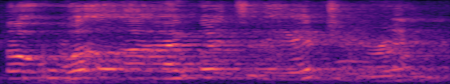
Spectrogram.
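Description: A man's voice: very high voice, expressive, normal speed, a crowd in the background. A man playing an earnest, flustered superhero in his civilian guise, hammy and stammering, in a live comic radio play. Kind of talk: live old-time radio drama performance, played for laughs. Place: large convention hall stage with audience. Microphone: panel microphone through PA, filmed from audience. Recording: echoey convention hall, distant, noisy audience recording.

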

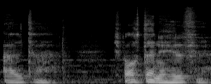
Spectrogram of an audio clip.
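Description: An actor playing a slick, self-important manager and schemer in a TV crime comedy. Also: male voice, deep voice, level tone, slow, husky, faint music behind, exaggerated voice. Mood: desperate.

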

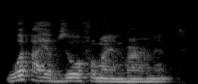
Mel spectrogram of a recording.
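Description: A man's voice: medium pitch, darkish tone. Young Ghanaian man, echoey room. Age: young adult. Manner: halting, deliberate, rhetorical questions and tag "right?". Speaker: vlogger. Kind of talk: reflective monologue to camera. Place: indoors, room at home with bare walls and ceiling fan. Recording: echoey room, webcam at a distance.

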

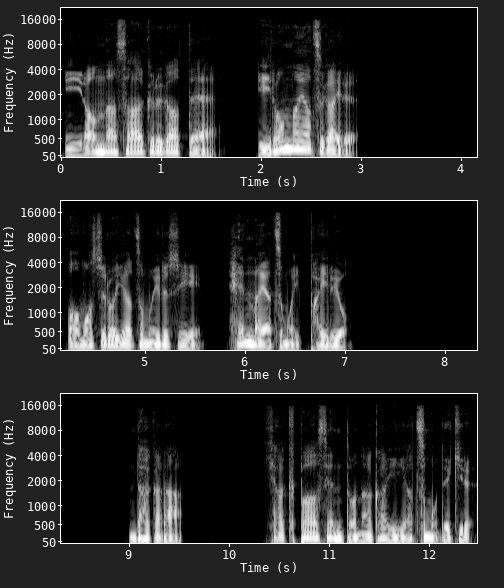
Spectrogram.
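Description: A man playing a kind, easygoing schoolteacher in a voice drama, gently and casually encouraging a student. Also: on the low side, lively intonation, no echo, studio quality, lightly acted. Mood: reassuring, encouraging. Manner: gentle, unhurried, casual, reassuring with long pauses. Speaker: voice drama performer. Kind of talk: Japanese voice drama, one-sided intimate talk to the listener.

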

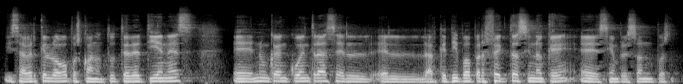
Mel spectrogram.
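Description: A man's voice: mid-range voice, level tone, moderate pace. A man in his thirties, a writer speaking on a stage panel through a handheld mic, hesitant with many fillers and tag questions. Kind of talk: panel discussion. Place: stage of a cultural centre auditorium.

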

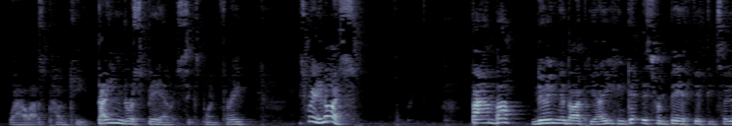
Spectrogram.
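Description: A man in his thirties giving a casual product review to camera, with a playful, theatrical delivery and drawn-out words. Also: fairly high pitch, a bit bright, rough recording. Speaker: host of a beer review series. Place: small indoor room with window blinds.

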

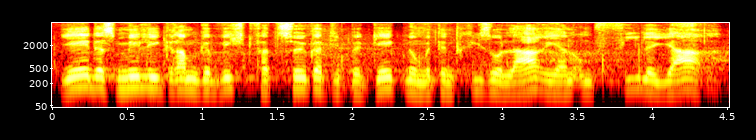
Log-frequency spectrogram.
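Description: A man's voice: medium pitch, steady tone, normal speed, darkish tone, close to an everyday voice. An actor in a radio drama playing a cold, curt, calculating chief of an intelligence agency, a man who does not yield. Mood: curt, dismissive. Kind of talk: modern radio drama acting. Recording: long reverb, noisy ambience.

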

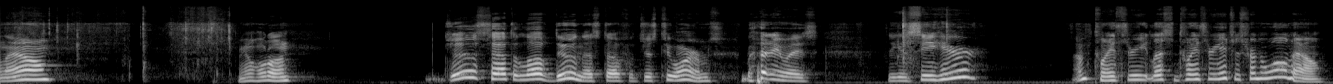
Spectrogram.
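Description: A man's voice: high voice, big pitch swings, unhurried, long pauses, slight background noise. A man filming a casual walk-through of his garage on a handheld phone, talking in a folksy, rambling way with homespun phrases. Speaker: YouTube vlogger. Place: garage and home interior. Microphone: handheld phone camera, filming himself.

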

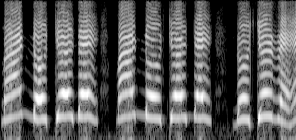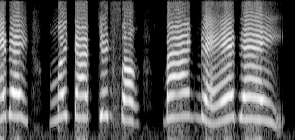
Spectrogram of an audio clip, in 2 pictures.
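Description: A woman's voice: very high voice, fairly even intonation, moderate pace, over music. A woman voicing an eager, stubborn little boy in a cartoon dub, whiny and exclamatory. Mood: calling out.

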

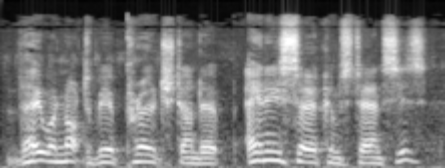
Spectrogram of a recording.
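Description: A man's voice: a little high, expressive, fairly quick, a little hiss or hum, close to an everyday voice. An actor playing a conscientious, troubled prison keeper reporting respectfully to his superior in a radio drama. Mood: troubled, earnest.

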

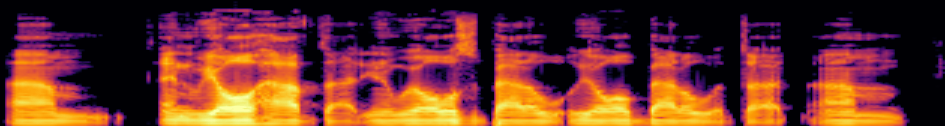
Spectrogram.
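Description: A man's voice: sits low, steady tone, fairly quick, dark tone, clean tone, dry recording, dull audio. A man in his thirties from Bangladesh, a podcast guest talking reflectively, searching for words with many fillers and restarts. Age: 30s. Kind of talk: reflective interview talk. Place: small room with plant and guitar on wall. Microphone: headset with studio mic on arm.

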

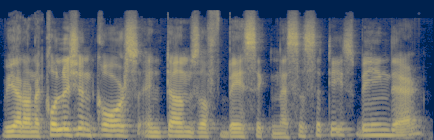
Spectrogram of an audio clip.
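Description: A man in his sixties delivers a recorded business lecture, his voice gravelly and sitting at an ordinary middle pitch. He explains at a measured pace, letting the ends of his phrases drop away. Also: warm tone. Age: 60s. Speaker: business professor. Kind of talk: recorded lecture over slides.

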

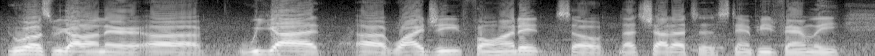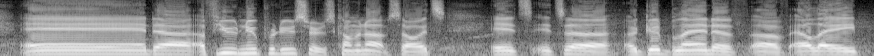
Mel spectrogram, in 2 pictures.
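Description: A man's voice: fairly high pitch, fairly even intonation, a little slow. A young man from Los Angeles, a musician guest answering at an indoor event on a handheld mic, laid-back and rambling. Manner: laid-back, rambling, many fillers and restarts. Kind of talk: casual interview talk.

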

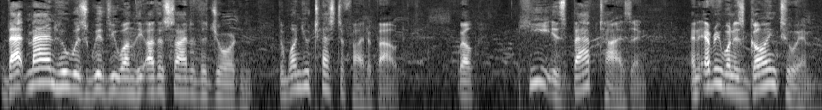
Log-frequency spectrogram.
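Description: A man's voice: mid-range voice, sing-song, fairly quick, lightly acted. An actor playing a concerned disciple reporting hesitantly to his rabbi in a dramatized scripture reading.

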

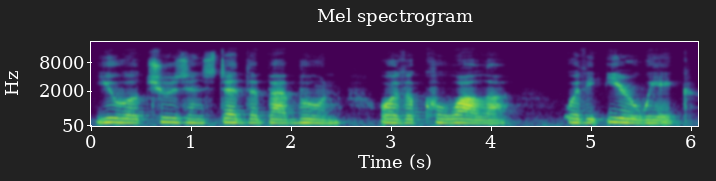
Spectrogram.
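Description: Boastful but sweet little French snail for a storybook, voiced by a woman: bright, slow, dramatic delivery over faint music. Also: lowish voice, fairly even intonation, voice pushed down. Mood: sheepish. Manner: theatrical, deliberate, addressing the child listener. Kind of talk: picture book read-aloud.

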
